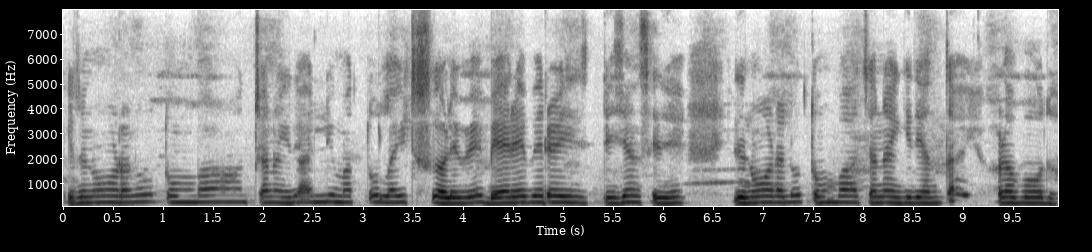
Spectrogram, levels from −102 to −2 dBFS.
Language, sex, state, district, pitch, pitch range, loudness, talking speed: Kannada, male, Karnataka, Bijapur, 250 Hz, 230-260 Hz, -18 LUFS, 110 wpm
